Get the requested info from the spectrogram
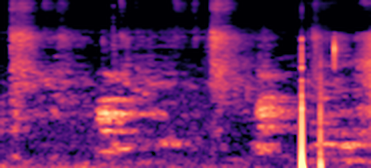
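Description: German Shepherd dog giving two faint, short vocal sounds, followed by a single sharp click near the end.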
